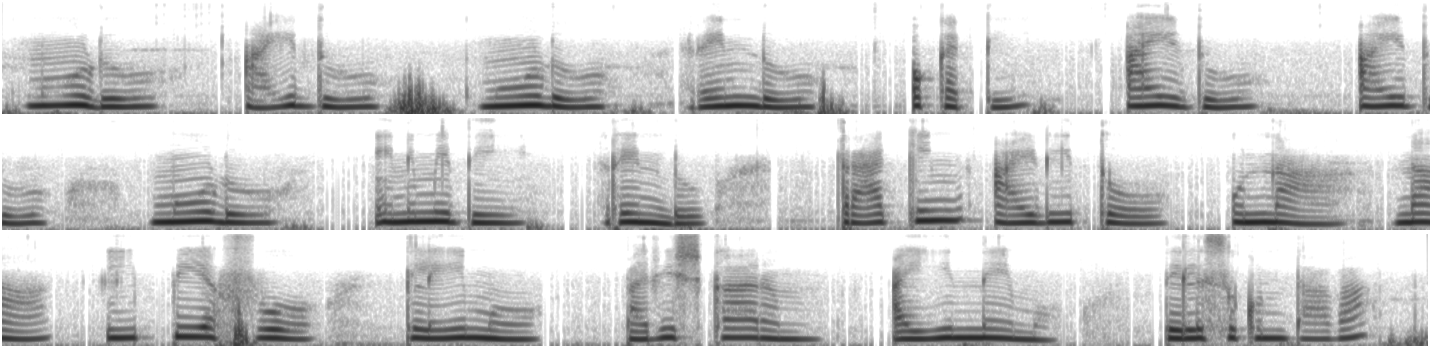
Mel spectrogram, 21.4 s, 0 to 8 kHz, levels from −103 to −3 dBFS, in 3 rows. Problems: low volume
